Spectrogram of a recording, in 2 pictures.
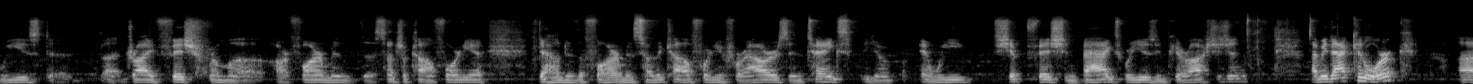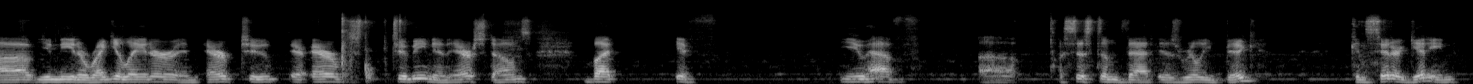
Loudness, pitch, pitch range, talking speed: -24 LUFS, 115 Hz, 105-130 Hz, 140 wpm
